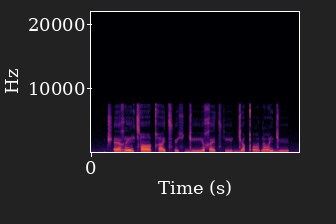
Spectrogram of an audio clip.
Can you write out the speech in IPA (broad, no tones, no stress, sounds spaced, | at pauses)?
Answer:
t͡ʃʼ æ ʁ ẽː cʰ ɑ qʰ e t͡sʼ ø ç ɟ yː χ ɛ t͡sʼ y ɟ ɵ qʼ ɑ̃ ɗ ɑ̃ ɟ ʉ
